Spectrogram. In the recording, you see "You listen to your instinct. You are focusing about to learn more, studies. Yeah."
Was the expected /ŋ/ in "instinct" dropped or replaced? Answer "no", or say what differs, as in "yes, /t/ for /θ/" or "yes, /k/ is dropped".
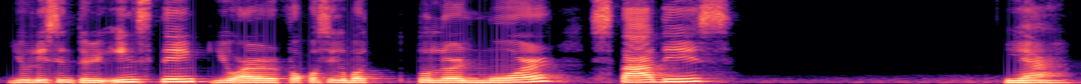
no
